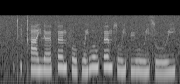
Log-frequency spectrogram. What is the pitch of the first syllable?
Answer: high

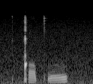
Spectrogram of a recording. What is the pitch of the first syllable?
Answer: low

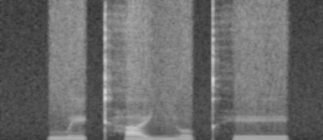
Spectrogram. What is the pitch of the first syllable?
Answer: falling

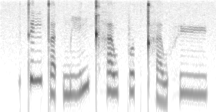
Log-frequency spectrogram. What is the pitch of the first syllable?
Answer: high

